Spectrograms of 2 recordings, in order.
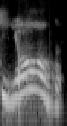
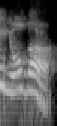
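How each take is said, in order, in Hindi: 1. शब्द व्यंजन g पर खत्म होता है। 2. शब्द के अंत में एक स्वर जोड़ा गया है। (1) "ऑलवेज ऑलवेज प्रोनाउंस योग" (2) "नेवर से योगा। ये अंग्रेज बोलते हैं"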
